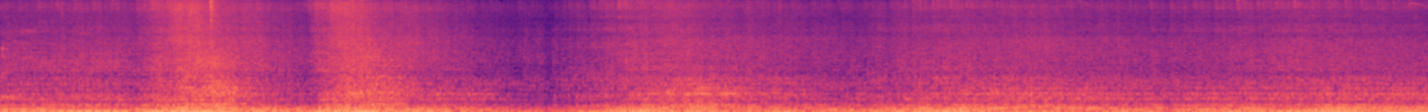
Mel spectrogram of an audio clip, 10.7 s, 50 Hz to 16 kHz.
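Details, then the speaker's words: 1998 Lincoln Mark VIII, freshly built forged 4.6L four-cam turbo V8, first start with no coolant and no leaks seen: the deep rumble rises cleanly in two quick blips and settles back to an even idle; normal free revving. "I might have something here 8 sounds smooth I don't see any leaks I'm going to rev it I'm going to rev up a little"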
